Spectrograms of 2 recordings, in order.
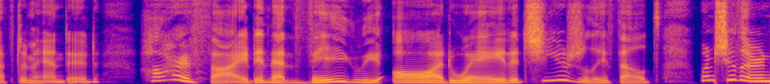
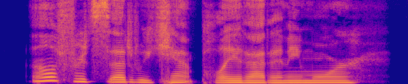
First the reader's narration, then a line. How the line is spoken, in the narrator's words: Cass said wistfully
